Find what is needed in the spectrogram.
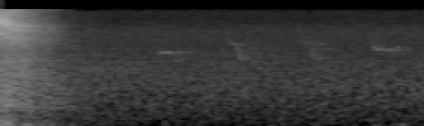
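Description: A whoosh with a low rumble, peaking right at the start and fading out within about half a second. After it comes faint outdoor background with a couple of faint high chirps.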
